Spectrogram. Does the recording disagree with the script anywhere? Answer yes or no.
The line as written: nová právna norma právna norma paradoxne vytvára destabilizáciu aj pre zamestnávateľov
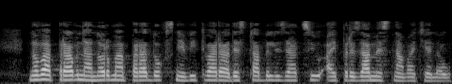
yes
